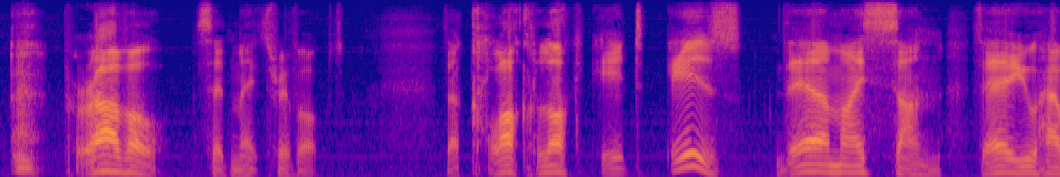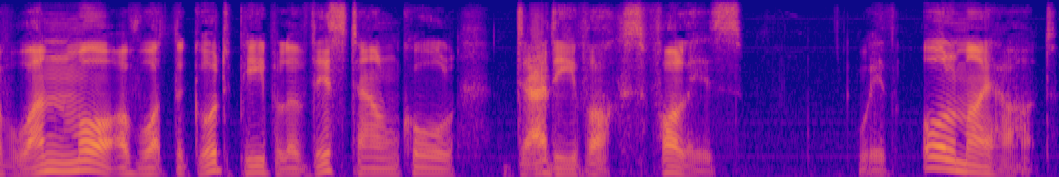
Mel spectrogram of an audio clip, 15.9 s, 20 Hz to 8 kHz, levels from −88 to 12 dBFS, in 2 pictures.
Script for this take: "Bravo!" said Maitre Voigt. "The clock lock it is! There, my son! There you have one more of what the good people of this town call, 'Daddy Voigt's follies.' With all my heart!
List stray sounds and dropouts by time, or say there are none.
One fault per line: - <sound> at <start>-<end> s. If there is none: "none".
- throat clearing at 0.1-0.4 s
